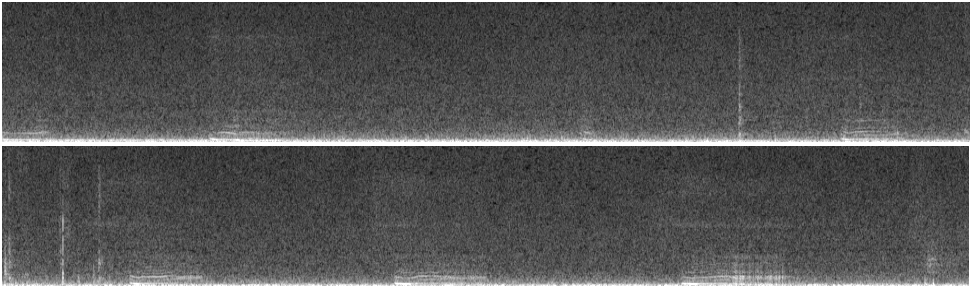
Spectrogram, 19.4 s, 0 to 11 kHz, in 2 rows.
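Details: Old diabetic orange female cat, about 15 to 16 years old, sound asleep and snoring indoors; faint, soft murmuring snores with a slight wavering tone, recurring about every three seconds over a low steady hum.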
